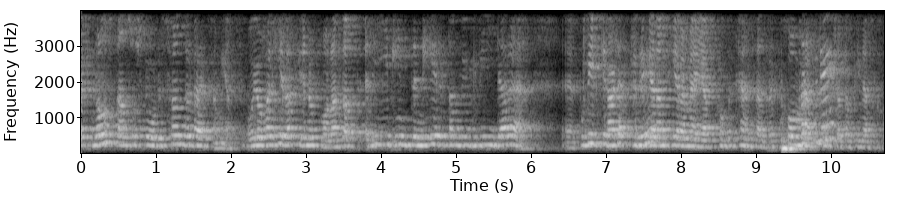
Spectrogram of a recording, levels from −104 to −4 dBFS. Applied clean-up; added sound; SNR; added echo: none; none; none; reverberation time 0.8 s.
